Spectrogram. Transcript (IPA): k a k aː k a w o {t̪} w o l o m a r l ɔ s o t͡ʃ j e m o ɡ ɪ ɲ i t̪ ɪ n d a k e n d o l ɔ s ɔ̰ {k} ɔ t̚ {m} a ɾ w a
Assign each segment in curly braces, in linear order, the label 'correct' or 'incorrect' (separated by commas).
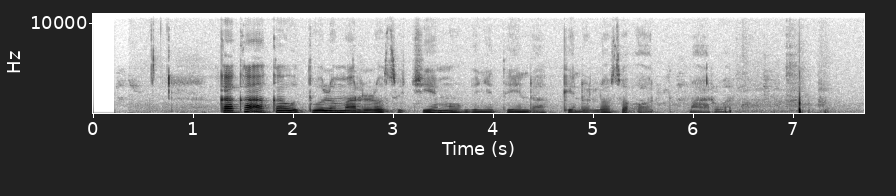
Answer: correct, incorrect, correct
